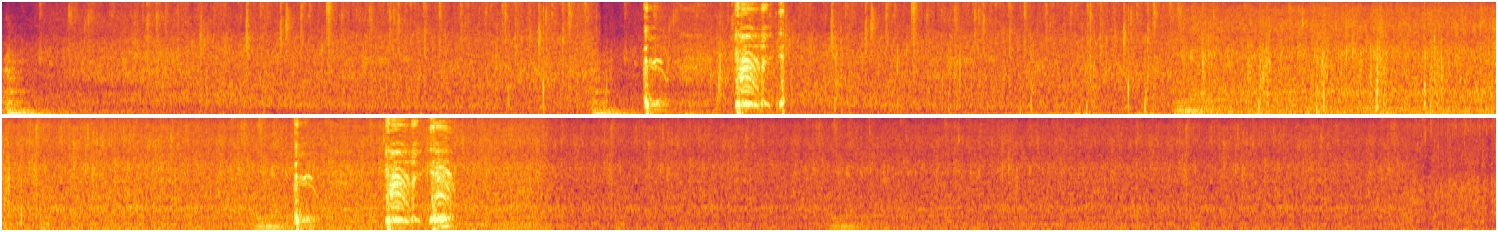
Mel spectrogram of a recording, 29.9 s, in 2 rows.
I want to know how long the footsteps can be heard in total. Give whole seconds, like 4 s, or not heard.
10 s.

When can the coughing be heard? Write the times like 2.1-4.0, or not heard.
6.4-7.8, 17.9-19.5.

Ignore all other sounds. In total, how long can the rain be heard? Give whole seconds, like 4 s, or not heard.
30 s.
